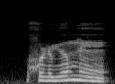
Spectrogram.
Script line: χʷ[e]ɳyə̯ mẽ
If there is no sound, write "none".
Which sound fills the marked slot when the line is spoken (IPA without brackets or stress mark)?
i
